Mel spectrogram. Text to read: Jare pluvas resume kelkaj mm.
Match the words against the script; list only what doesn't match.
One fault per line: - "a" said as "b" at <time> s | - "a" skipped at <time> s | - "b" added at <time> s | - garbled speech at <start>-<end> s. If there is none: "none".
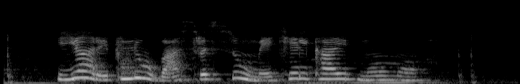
none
